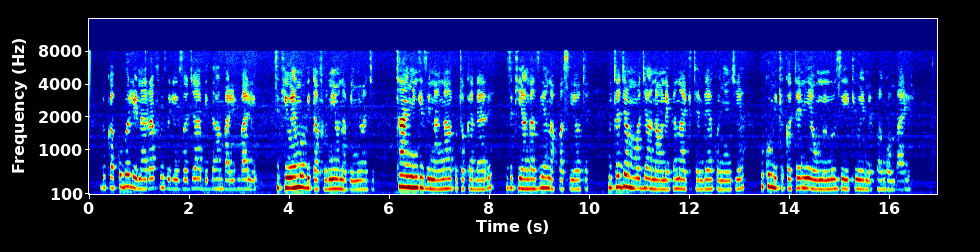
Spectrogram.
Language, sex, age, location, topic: Swahili, female, 25-35, Nairobi, finance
